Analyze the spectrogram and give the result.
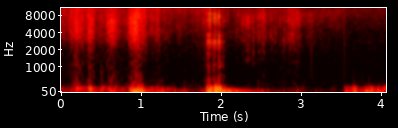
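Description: Long red-painted fingernails of both hands scratch and tap the large, hollow metal mesh grille of a silver Blue Yeti microphone. The result is deep, muffled thumps and scratchy rustling with a low hum around 160 Hz and almost no high end. Each tap dies away quickly.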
